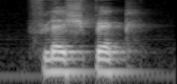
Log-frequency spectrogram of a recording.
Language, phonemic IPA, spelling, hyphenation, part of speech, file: Dutch, /flɛʒˈbɛk/, flashback, flash‧back, noun, Nl-flashback.ogg
- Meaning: flashback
